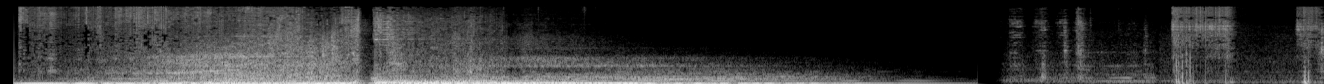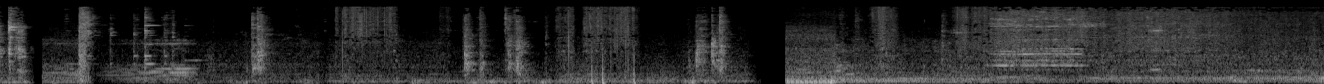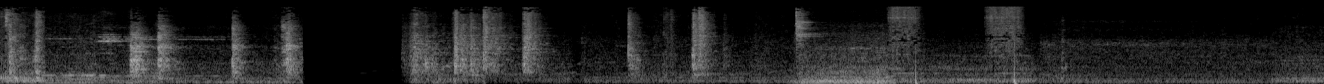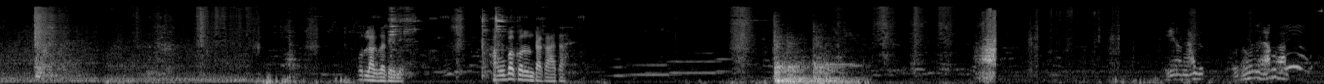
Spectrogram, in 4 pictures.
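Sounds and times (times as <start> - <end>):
steel pieces clinking and scraping: 13.0 - 19.6.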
